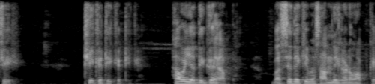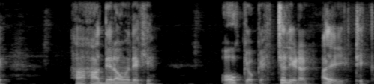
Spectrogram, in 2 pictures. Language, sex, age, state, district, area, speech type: Hindi, male, 30-45, Madhya Pradesh, Ujjain, urban, spontaneous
